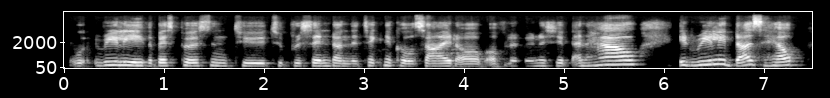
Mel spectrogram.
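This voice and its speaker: A woman's voice: medium pitch, moderate pace. Hesitant woman presenting on a video call. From not South African. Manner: hesitant, many restarts and fillers. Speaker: webinar presenter, researcher. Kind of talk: online webinar presentation.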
